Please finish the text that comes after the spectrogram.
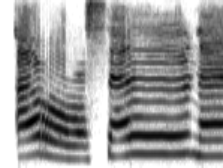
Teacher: Ro sukun, tebal, karena sebelumnya ada hamzah yang berharokat fathah.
